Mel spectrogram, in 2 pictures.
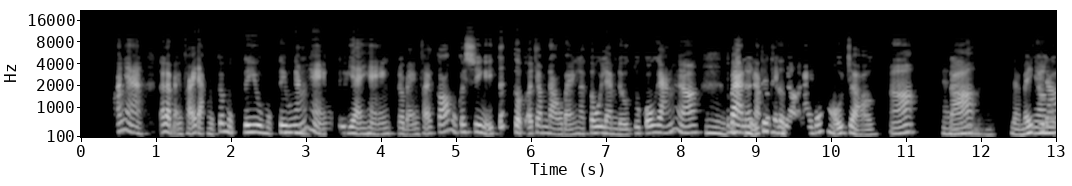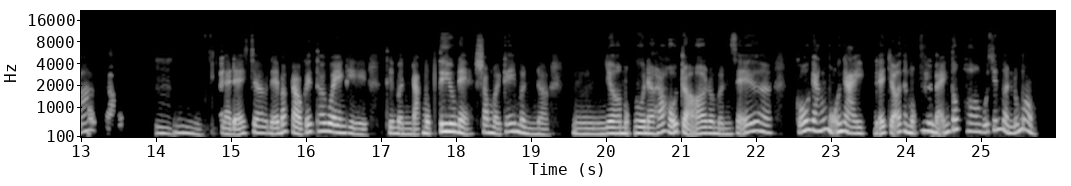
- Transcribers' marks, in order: tapping
- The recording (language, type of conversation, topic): Vietnamese, podcast, Bạn làm thế nào để duy trì thói quen lâu dài?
